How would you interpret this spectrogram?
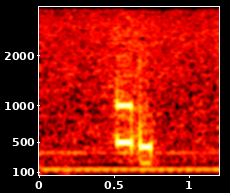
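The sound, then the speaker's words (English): A radio repeater's courtesy beep: two quick electronic tones in succession, the second slightly lower, sounding over a steady low hum and faint static hiss with no voices. “Wait for the beep.”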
